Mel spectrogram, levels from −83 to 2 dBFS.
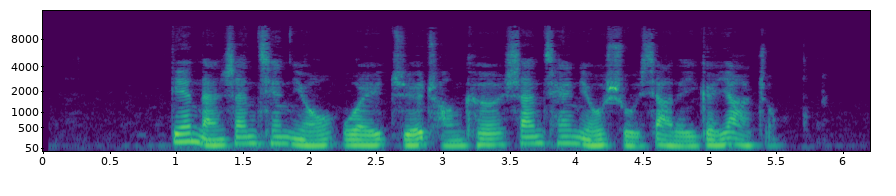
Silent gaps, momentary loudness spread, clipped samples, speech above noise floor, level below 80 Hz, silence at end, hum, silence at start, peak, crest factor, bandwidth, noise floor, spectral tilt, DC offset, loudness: none; 5 LU; under 0.1%; 39 dB; -46 dBFS; 0.7 s; none; 0.95 s; -10 dBFS; 16 dB; 11 kHz; -63 dBFS; -7 dB/octave; under 0.1%; -25 LUFS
